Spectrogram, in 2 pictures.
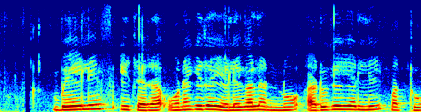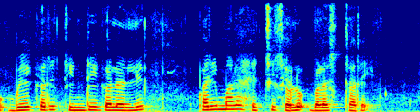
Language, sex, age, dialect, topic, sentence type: Kannada, female, 25-30, Mysore Kannada, agriculture, statement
